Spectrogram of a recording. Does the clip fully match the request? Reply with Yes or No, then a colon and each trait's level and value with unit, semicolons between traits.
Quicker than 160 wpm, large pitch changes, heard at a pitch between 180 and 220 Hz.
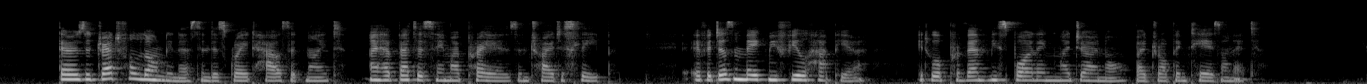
No: average, 175 wpm; average, 3.6 semitones; medium, 185 Hz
